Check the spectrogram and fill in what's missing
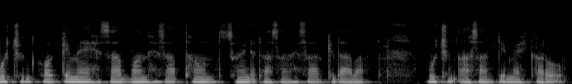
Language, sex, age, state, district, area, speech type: Kashmiri, male, 45-60, Jammu and Kashmir, Budgam, urban, spontaneous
